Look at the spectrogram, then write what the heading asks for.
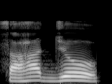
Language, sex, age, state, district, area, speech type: Bengali, male, 30-45, West Bengal, Nadia, rural, read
